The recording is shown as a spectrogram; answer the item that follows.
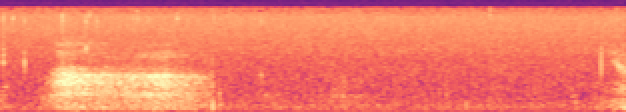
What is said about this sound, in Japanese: やばいめっちゃ眠くてあくびしちゃいました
